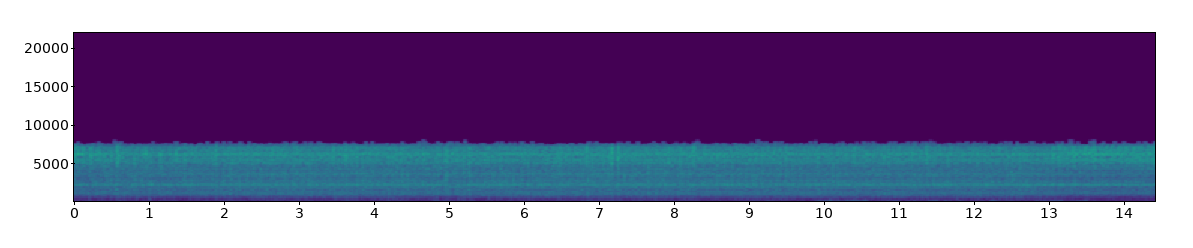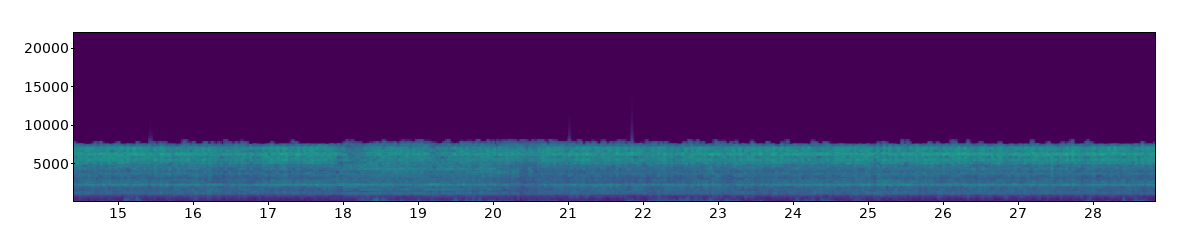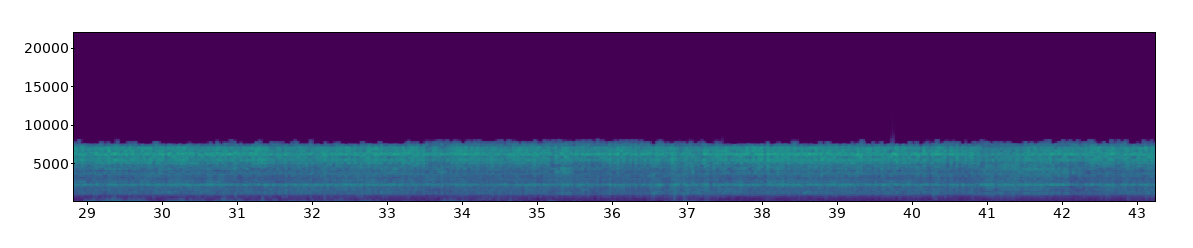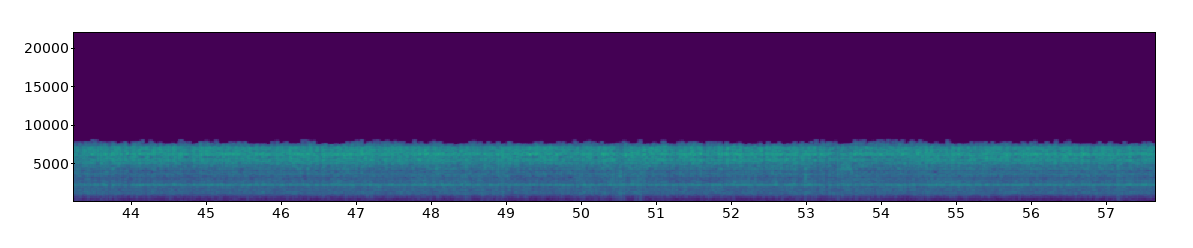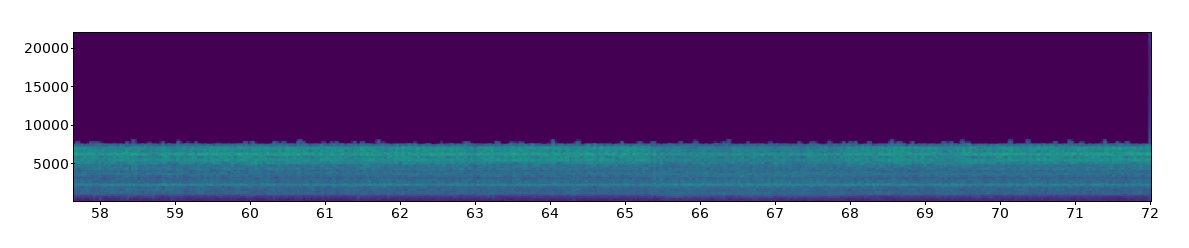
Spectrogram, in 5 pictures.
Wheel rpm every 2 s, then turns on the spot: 110, 110, 110, 110, 120, 110, 120, 120, 110, 110, 120, 110, 120, 110, 120, 120, 110, 110, 120, 120, 110, 120, 110, 120, 120, 120, 110, 110, 110, 120, 120, 120, 110, 110, 110, 120.
none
